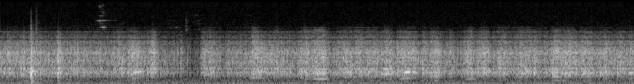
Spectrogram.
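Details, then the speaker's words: Westinghouse 981X shortwave receiver after output transformer replacement, on an upper shortwave band: loud rough crackling hiss with garbled fragments at barely any volume; excessive noise and gain, more work needed. "that's pretty crazy sounding let's see how crazy it is up here now if i hardly turn the volume up and it's all there"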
